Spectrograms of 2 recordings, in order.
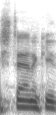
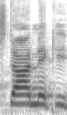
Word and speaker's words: Stanicki: Still though, I saw Ricky Stanicki the other day and it was all right.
